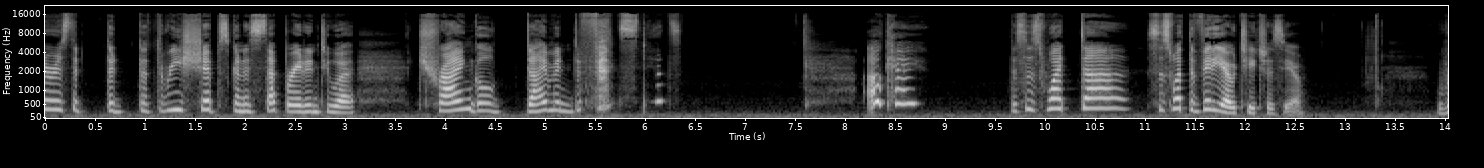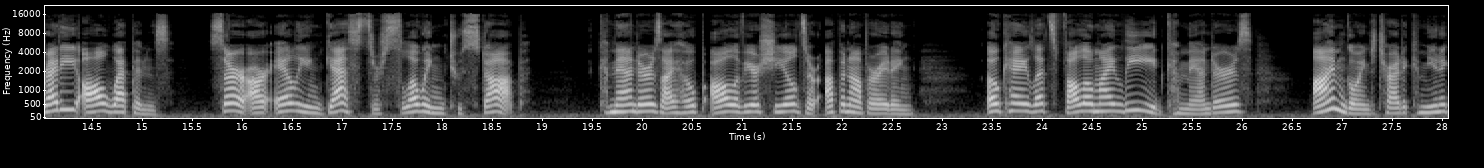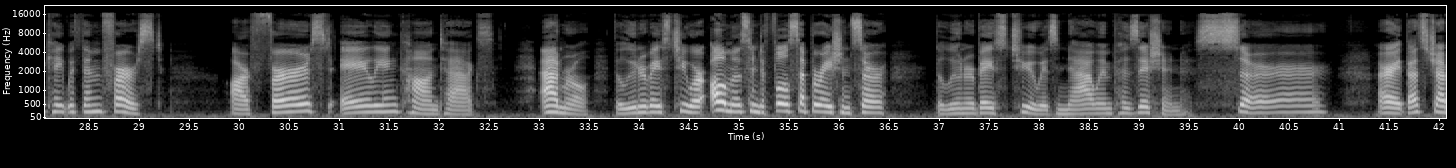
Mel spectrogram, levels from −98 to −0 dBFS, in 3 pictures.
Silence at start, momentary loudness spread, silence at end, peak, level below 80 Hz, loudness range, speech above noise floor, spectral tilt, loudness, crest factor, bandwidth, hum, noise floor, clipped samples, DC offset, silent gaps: 0 s; 13 LU; 0 s; -4 dBFS; -60 dBFS; 6 LU; 36 dB; -2.5 dB/octave; -25 LUFS; 22 dB; 17 kHz; none; -61 dBFS; under 0.1%; under 0.1%; none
